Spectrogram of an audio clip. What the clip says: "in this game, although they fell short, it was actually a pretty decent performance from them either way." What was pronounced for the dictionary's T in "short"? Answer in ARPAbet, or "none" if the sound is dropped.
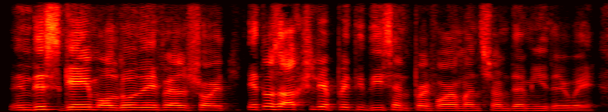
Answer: T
